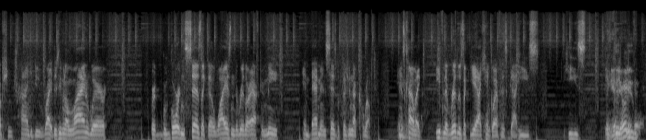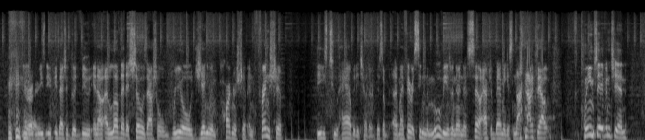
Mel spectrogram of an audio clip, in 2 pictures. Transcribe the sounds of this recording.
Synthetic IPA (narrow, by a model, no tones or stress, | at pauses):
ʌpʃn̩tʰɹ̥aɪɪ̃ŋtʰɨdɨɹaɪt̚ðə˞zivɨ̃nəlãɪ̃nwə˞ | wə˞əɡɔɹdⁿn̩sɛzlaɪk̚ɨwaɪɪzn̩ðɨɹɪdˡlˠə˞æftə˞mi | ɨ̃nbæd̚mɨ̃nsɛzbɨkʰʌzjə˞nət̚kʰə˞ʌp̚t | ɨ̃nɨtskʰãɪ̃ndəvlaɪk | ivɨ̃n̩ðɨɹɪdˡlˠə˞zlaɪkjæaɪkʰæ̃nɡ̥oʊæftə˞ðɪsɡ̥aɪhiz̥ | iz̥ | ɨɡʊdʉ | jɨnoizizækt͡ʃʉl̩iɡʊdʉɾʔɨ̃naɪʔaɪlʌvðɨɾɨtʃoʊzæk̚t͡ʃl̩ˠɹilˠd͡ʒɛ̃njʉɨ̃npʰɑɹtⁿnə˞ʃɪpɨ̃nfɹɛ̃nd̥ʃɪp̚ðiz̥tʰʉɨvwɨðit͡ʃʌðə˞ðə˞zəʌmaɪfeɪvɹɨtsĩñɨ̃nðəmuviɨzwɨ̃nðə˞ɨ̃nðə˞sɛlˠʔæftə˞bæd̚mæ̃nɡɛtsnətⁿnɑk̚taʊt̚ | kʰl̥ĩnʃeɪvɨ̃nt͡ʃʰɪ̃n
